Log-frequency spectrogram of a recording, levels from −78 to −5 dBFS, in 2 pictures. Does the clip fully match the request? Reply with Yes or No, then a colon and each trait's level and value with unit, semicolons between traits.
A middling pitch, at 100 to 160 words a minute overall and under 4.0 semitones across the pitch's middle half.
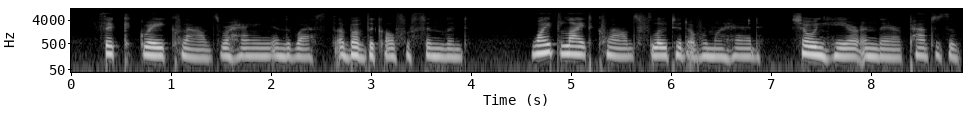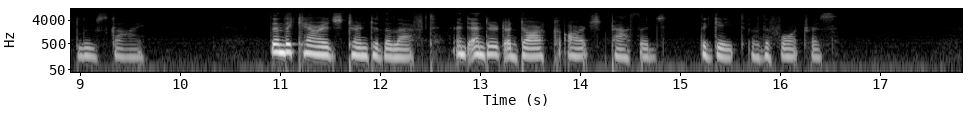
Yes: medium, 170 Hz; average, 155 wpm; narrow, 2.4 semitones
